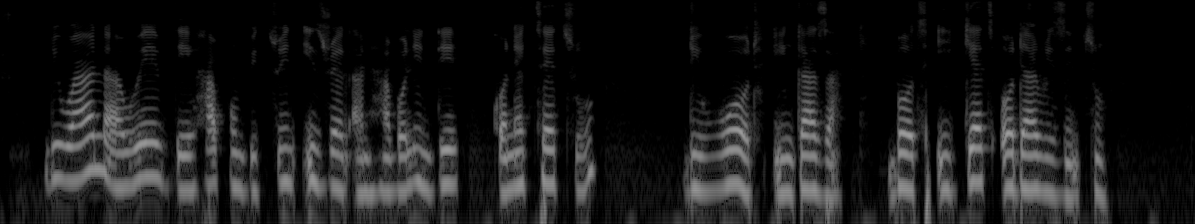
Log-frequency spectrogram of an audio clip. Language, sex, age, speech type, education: Nigerian Pidgin, female, 30-45, spontaneous, tertiary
